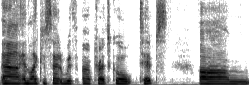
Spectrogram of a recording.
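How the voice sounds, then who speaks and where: A woman's fairly high voice with a slight Brazilian accent, fairly even intonation and a fairly slow pace, on a very clean recording with a silent background. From Brazil, Rio de Janeiro. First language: Portuguese. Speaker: health coach. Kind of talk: casual interview. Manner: hesitant, many fillers.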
